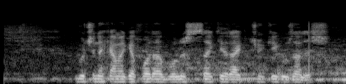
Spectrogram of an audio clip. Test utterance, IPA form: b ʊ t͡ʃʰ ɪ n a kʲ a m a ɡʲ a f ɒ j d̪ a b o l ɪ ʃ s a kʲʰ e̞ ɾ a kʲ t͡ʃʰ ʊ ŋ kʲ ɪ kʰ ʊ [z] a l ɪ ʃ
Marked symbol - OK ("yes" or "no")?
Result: yes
